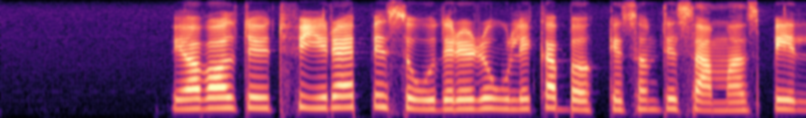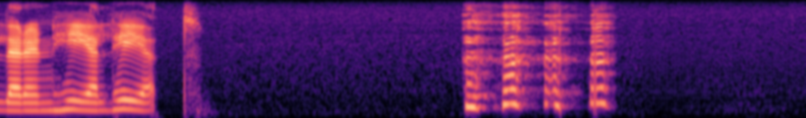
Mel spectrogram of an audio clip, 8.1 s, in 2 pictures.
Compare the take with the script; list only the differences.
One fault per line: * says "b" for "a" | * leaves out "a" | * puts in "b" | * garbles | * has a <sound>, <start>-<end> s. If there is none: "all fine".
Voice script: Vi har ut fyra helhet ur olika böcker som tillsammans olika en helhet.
* puts in "valt"
* says "episoder" for "helhet"
* says "bildar" for "olika"
* has a laugh, 6.3-7.1 s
